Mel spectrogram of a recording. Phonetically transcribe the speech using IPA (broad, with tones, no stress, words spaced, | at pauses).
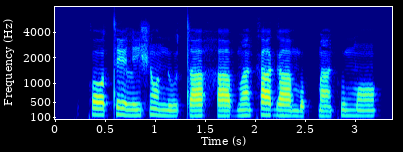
kɔ˦ te˦˨li˨˦ʃɔ̃˦˨nu˨ ta˨˦ha˧ bã˦ ka˦ɡa˧mo˨ k͡pã˧ku˦mɔ̃˦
